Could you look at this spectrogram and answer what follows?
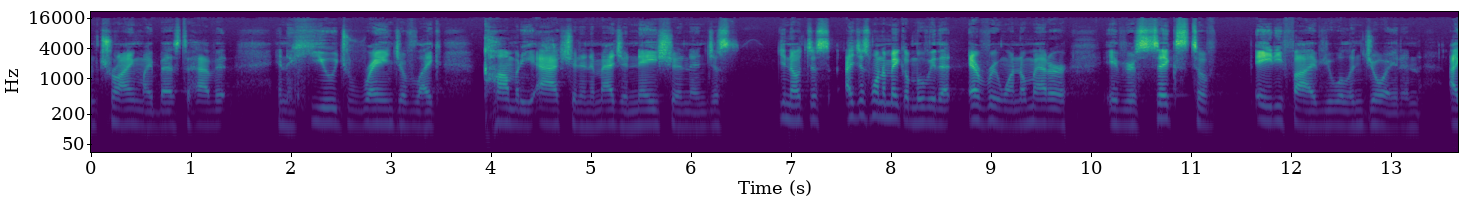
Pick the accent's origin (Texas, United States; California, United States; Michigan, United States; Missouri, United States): Texas, United States; born there; first language es; I mean, I was born in Texas, but all my family is from Mexico. So we were very, you speak English at school, you speak Spanish in the house. So that was a good way of keeping both languages.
